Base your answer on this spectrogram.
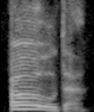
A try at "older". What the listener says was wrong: So yeah, I would say that's o, not or.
